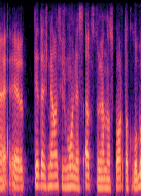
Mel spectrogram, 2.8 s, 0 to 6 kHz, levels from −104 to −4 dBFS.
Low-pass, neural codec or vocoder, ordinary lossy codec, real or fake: 5.4 kHz; codec, 24 kHz, 6 kbps, HILCodec; Opus, 24 kbps; fake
